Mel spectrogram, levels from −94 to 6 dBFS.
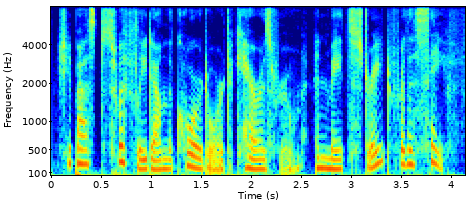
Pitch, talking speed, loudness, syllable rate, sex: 200 Hz, 215 wpm, -18 LUFS, 5.4 syllables/s, female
